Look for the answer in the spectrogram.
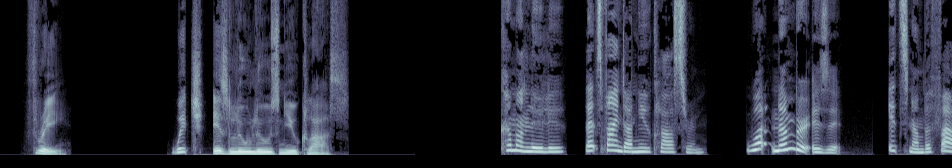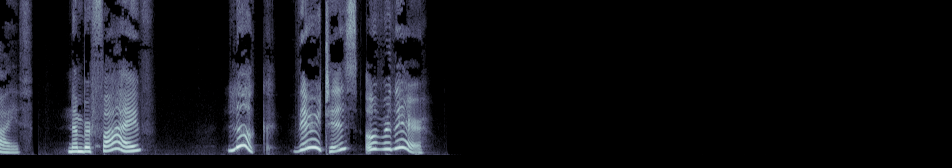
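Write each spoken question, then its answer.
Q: Which is Lulu's new class?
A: Number 5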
